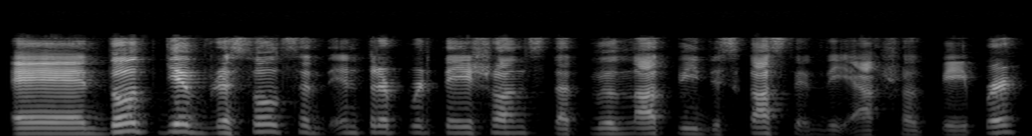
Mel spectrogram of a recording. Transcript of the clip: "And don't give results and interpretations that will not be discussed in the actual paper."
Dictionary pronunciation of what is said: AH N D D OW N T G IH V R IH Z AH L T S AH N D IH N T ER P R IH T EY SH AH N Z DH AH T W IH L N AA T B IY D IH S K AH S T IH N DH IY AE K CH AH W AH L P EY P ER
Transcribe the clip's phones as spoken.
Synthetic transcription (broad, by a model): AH N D D OW N T G IH V R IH S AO L T S AH N D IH N T ER P R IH T EY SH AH N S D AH T W IH L N AA T B IY D IH S K AH S T IH N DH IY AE K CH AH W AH L P EY P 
